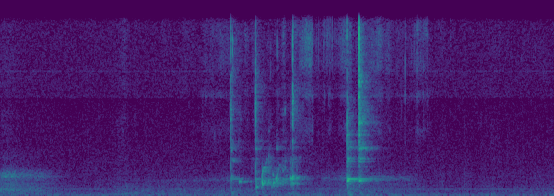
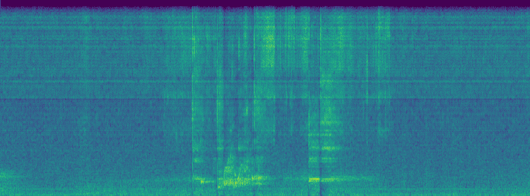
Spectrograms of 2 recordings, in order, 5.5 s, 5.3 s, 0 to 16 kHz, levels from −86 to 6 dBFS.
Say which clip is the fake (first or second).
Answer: second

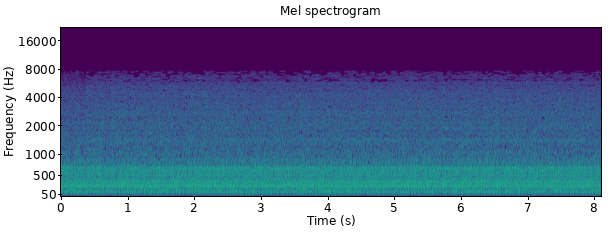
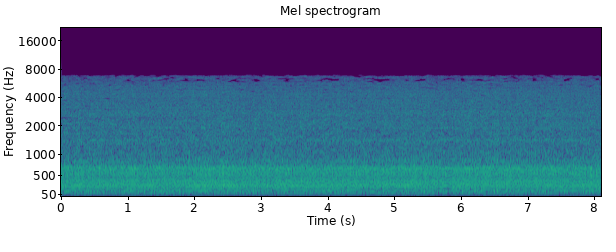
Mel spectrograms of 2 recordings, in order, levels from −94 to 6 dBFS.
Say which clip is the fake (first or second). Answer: second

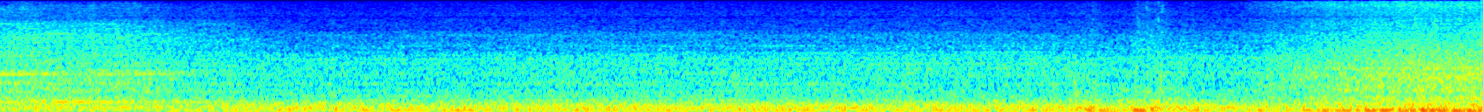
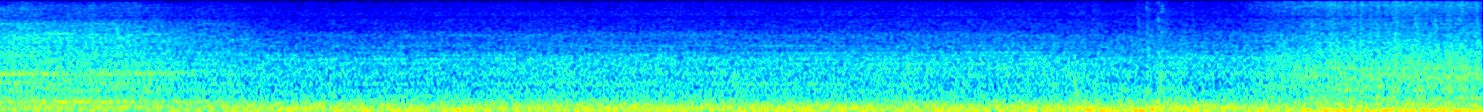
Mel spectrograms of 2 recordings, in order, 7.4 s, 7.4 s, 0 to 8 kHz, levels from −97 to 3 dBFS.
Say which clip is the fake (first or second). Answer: second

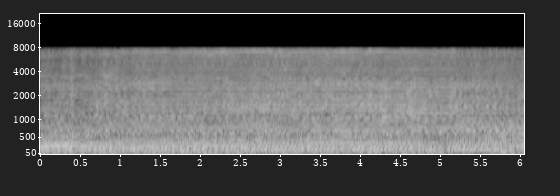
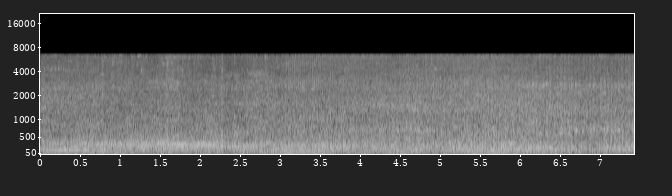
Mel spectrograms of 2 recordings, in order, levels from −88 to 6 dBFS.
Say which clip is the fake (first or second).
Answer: first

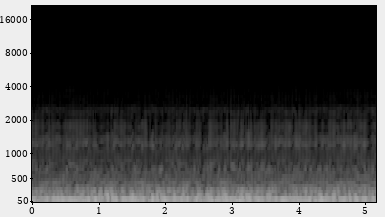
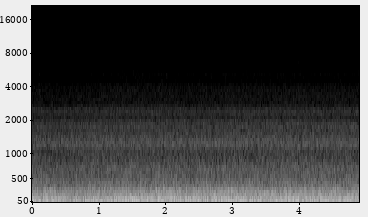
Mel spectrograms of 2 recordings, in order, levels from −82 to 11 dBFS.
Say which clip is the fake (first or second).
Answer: first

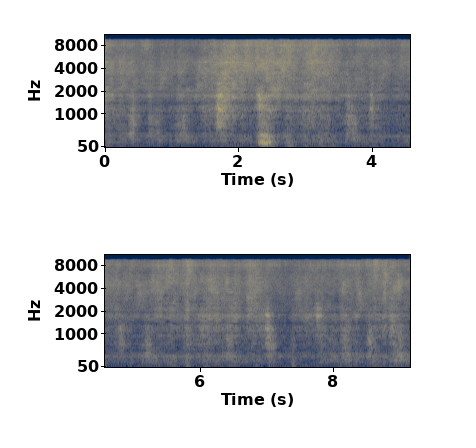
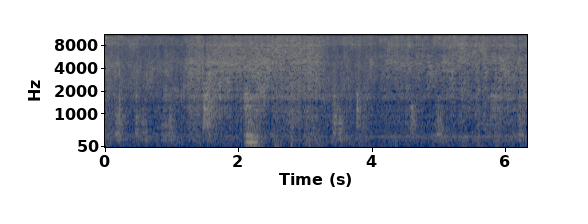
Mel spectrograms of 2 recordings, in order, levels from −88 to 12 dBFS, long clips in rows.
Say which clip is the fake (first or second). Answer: first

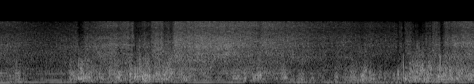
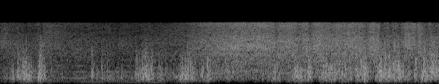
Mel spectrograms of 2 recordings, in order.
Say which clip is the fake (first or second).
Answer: first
